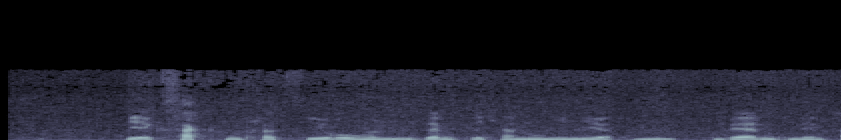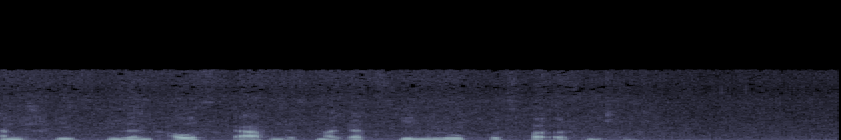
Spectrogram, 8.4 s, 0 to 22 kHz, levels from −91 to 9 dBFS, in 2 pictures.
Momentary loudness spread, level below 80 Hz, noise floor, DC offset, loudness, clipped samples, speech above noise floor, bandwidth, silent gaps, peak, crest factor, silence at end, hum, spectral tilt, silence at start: 11 LU; -52 dBFS; -55 dBFS; under 0.1%; -32 LUFS; under 0.1%; 24 dB; 11.5 kHz; none; -8 dBFS; 24 dB; 0.75 s; none; -6.5 dB/octave; 0.05 s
